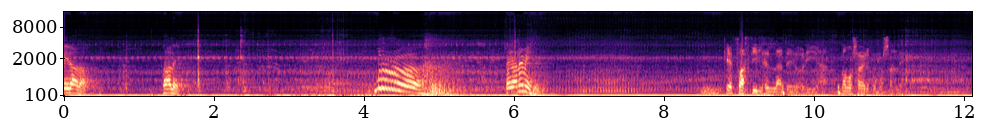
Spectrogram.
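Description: A small motorcycle engine revs up and down sharply, close by.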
